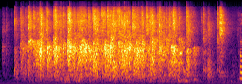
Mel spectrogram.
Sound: public applauding

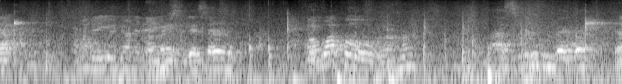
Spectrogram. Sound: chatter

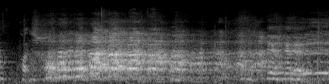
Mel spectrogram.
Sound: laughter

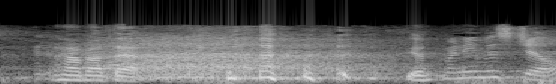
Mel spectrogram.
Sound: laughter

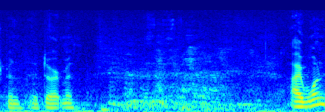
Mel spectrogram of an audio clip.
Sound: audience giggling

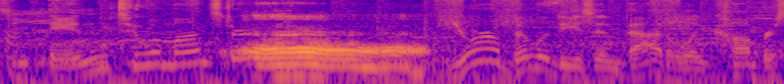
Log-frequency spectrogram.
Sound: disgruntled noise

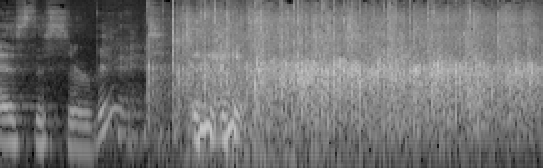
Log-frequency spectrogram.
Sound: applause

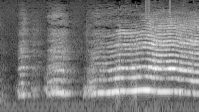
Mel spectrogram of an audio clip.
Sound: child crying

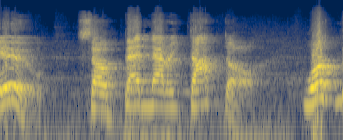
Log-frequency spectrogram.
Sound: in Italian

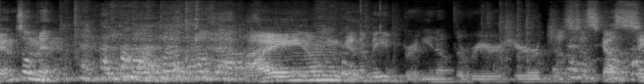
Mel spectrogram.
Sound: laugh

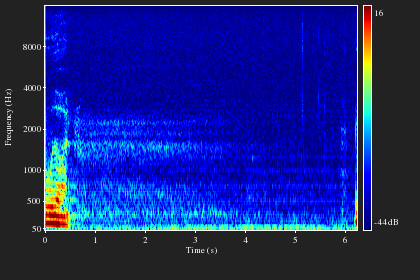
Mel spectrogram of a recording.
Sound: exhales

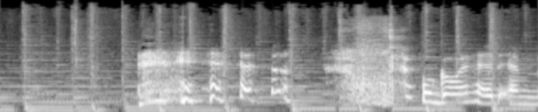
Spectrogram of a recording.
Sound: laughing

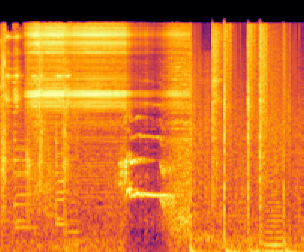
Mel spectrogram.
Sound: tattoo machine roaring; Moniece screaming; upbeat music

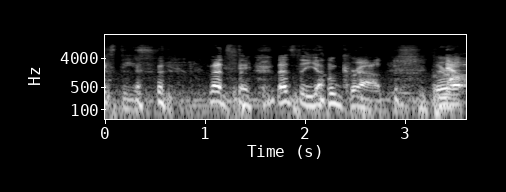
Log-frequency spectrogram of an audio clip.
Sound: laughs

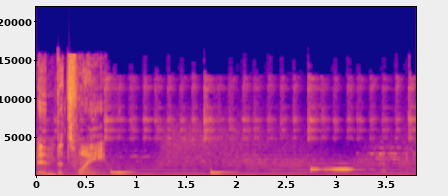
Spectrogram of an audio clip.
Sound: timer beeping

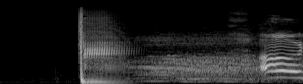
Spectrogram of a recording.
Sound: thud

